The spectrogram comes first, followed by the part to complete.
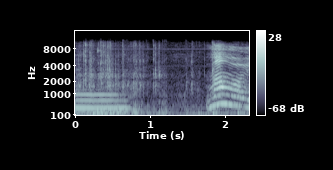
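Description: A voice holding one steady hummed note, imitating a toy car driving, that stops about three-quarters of a second in; just before the end a voice starts again, rising in pitch.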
